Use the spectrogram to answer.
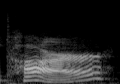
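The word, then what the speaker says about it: Tahr: Trusty Tar, T-A-H-R, Tar, sounds like a Klingon animal.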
